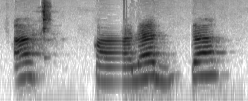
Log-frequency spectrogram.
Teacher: you ignored the sound of the ta and straight away joined the lam to the dal.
